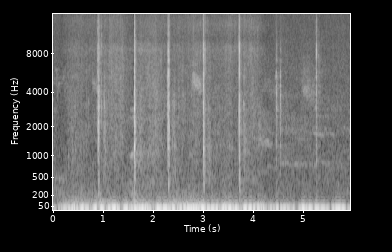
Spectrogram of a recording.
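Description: Garden hoe chopping into the soil while hilling up a row of potatoes: five sharp strikes about two-thirds of a second apart, then two softer ones near the end.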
